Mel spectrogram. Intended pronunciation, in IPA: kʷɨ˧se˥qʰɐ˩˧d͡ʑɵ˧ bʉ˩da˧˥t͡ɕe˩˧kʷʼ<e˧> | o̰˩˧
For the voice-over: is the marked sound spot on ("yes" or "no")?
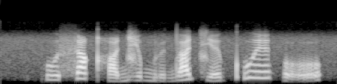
no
